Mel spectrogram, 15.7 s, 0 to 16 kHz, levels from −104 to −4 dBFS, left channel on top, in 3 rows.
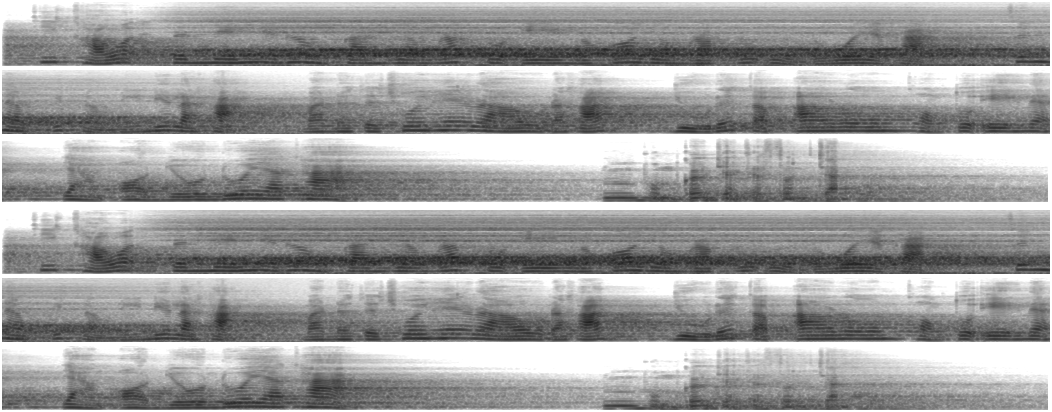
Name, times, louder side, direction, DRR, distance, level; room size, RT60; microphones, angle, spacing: voice 1, 0.2-4.6 5.0-5.4 5.6-6.4 6.7-8.3 8.6-10.5 10.8-12.3, right 1 dB, 15° right, 5 dB, 0.9 m, -27 dB
sound 1, 0.7-6.6, right 1 dB, 75° right, 3.1 m, -25 dB
voice 2, 13.5-14.7, left 2 dB, 35° left, 4 dB, 1.7 m, -32 dB
29.0 x 11.5 x 9.3 m, 3.0 s
head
